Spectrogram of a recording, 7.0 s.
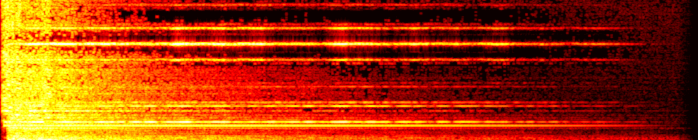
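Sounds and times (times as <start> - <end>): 
danger warning sound effect: 0.0 - 6.6.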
